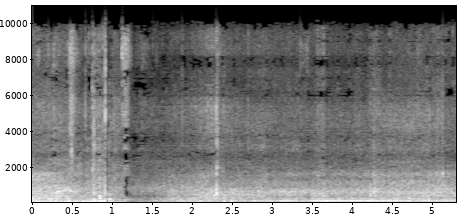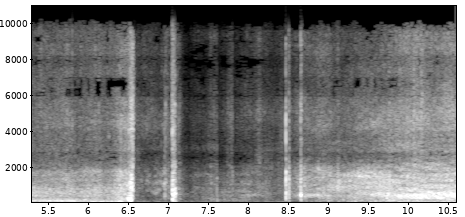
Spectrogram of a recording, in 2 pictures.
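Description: Skateboard wheels rolling on concrete, a steady rumble. About six and a half seconds in comes a single sharp clack, then a quieter spell with a few small clicks, and the rolling builds up again near the end.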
